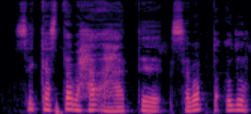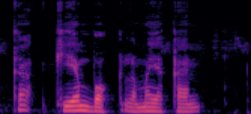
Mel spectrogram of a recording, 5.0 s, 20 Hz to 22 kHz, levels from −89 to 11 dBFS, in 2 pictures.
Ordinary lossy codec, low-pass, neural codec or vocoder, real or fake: none; none; none; real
